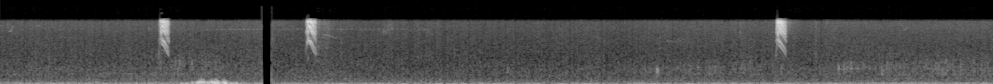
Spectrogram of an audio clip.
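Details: Female Double-collared seedeater calling repeatedly, used to warm up males into singing: three thin, high, downward-slurred notes at irregular gaps over ten seconds, with a brief low thump and faint background noise.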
